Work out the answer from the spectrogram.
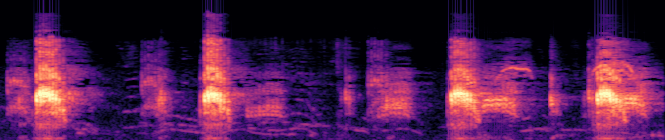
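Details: Demoiselle crane (koonj or karkara) on the ground calling to cranes flying above; four loud rasping rolled calls mixed with softer shorter croaks in between, fairly quiet background.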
